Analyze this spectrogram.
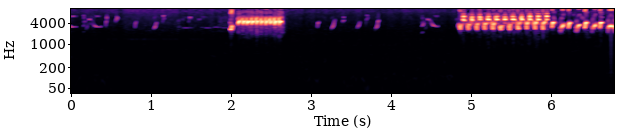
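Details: European goldfinch singing, in a recording aimed at keeping a captive goldfinch in song: scattered soft chirps, then a brief buzzy trill, more sparse notes, and a longer buzzing, tinkling twitter to the end.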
